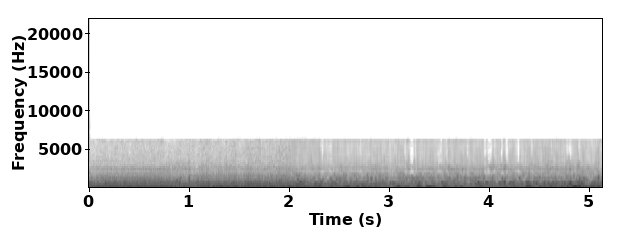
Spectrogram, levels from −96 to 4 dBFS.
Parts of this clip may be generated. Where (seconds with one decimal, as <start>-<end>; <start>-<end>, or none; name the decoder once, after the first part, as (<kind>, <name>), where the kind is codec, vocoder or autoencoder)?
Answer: 2.0-5.1 (vocoder, BigVGAN v2)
